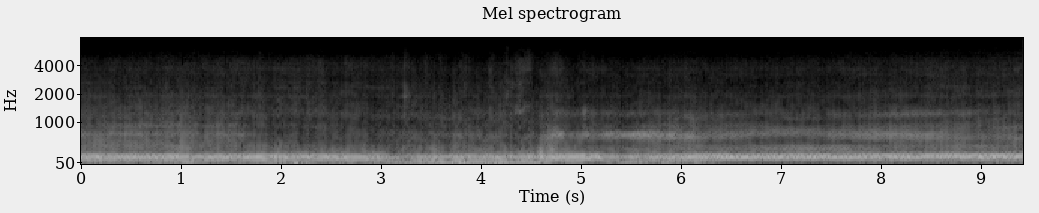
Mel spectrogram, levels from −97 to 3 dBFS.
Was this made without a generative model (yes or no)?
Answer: no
